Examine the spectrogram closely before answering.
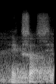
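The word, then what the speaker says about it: Hyksos: namanya suku he SOS tulisanya h e x o s Bacanya apa heksos ya ya mau bilang hakos bingung tapi heksos benar X ya heksos yang menguasai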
